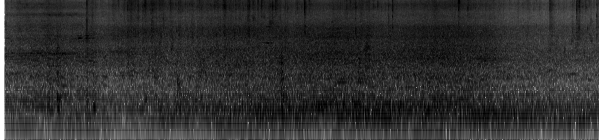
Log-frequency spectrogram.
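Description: Water splashing and churning in a catfish holding tank as a dip net is swept through it and the catfish thrash, a steady wash of noise that grows a little louder around the middle.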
